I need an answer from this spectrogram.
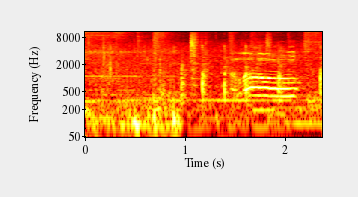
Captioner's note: knocking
